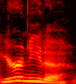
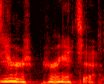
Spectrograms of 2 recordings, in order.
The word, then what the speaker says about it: Urantia: It looks like Uranita, but it's Urantia.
